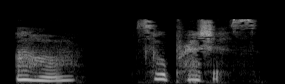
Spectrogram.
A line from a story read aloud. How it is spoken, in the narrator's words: she whispered, softly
